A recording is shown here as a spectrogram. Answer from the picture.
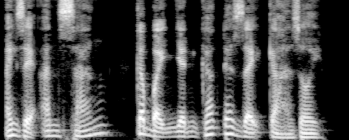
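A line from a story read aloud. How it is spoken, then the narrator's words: Soft gentle voice. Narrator (Vietnamese): Tiếng nói nhỏ nhẹ của cô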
